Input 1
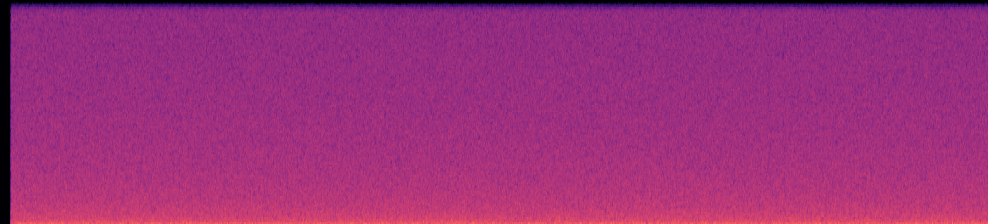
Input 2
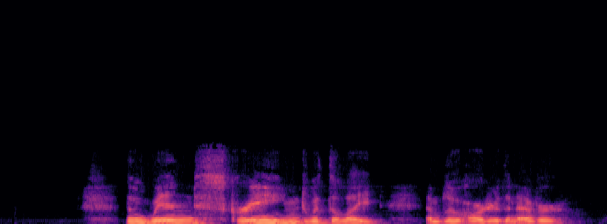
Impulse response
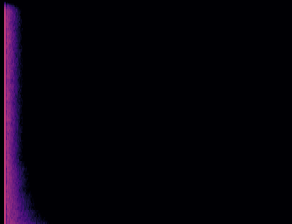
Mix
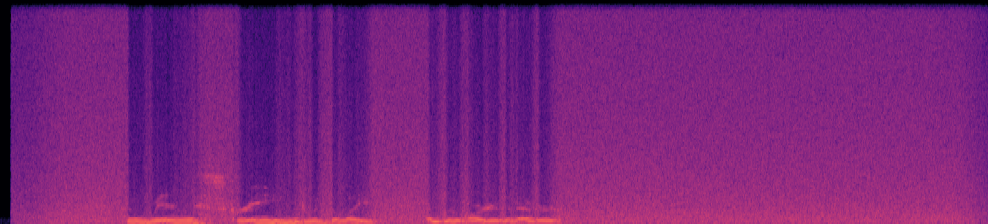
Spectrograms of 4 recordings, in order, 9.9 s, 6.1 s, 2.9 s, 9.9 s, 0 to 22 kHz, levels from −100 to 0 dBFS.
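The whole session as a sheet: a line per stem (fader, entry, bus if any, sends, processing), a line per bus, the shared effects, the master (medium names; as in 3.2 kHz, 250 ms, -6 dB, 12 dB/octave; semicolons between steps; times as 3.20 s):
-13.0 dB, 0.00 s, no send, high-pass 340 Hz 6 dB/octave; level rider gain up to 7 dB
-0.5 dB, 0.00 s, send -8 dB, none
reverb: on, RT60 0.50 s, pre-delay 19 ms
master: peak limiter -27 dBFS, peak gain reduction 15.5 dB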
